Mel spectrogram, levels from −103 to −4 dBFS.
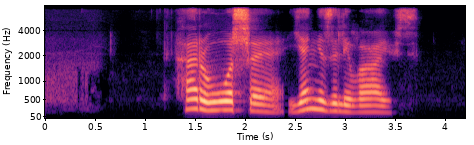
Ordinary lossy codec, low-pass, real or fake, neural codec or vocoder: none; 7.2 kHz; real; none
